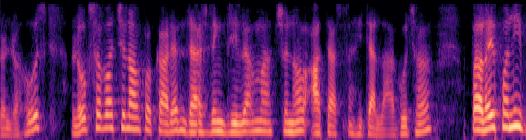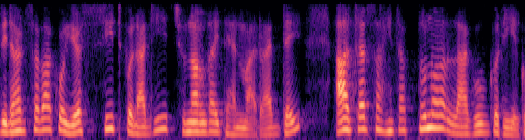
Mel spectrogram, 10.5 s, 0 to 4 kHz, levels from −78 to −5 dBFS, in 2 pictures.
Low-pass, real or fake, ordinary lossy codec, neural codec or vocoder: 3.6 kHz; fake; none; codec, 16 kHz in and 24 kHz out, 0.6 kbps, FocalCodec, streaming, 4096 codes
